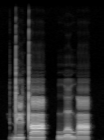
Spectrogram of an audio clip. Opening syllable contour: low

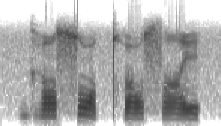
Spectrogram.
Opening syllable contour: high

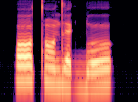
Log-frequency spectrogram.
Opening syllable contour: high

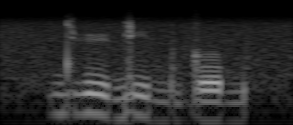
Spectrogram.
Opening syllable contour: falling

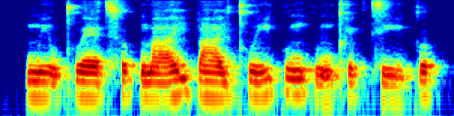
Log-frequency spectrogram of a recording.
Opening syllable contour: low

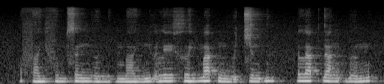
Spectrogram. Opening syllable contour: low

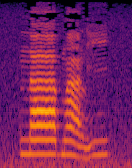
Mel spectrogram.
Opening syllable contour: high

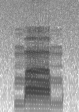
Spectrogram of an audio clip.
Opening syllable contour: falling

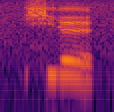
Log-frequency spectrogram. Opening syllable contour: falling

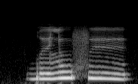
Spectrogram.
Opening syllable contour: low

